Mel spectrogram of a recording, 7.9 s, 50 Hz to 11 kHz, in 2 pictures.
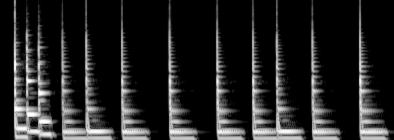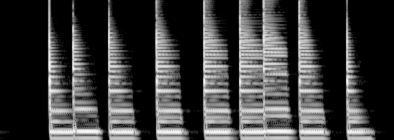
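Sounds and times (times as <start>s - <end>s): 
Serum 2 bass synth in tech house: 0.2s - 7.7s.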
